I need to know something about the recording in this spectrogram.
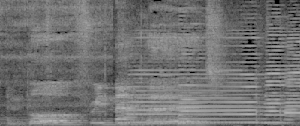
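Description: Piano accordion playing sustained chords with a strummed acoustic guitar in a folk song's short instrumental passage; the chords change several times.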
